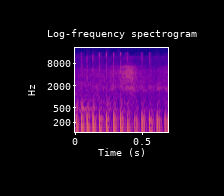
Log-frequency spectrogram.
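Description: A Dafra Next 250 motorcycle fitted with a Jeskap GP carbon exhaust idles close up, giving a loud, low, rapid, even putter of exhaust pulses with no voices over it.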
